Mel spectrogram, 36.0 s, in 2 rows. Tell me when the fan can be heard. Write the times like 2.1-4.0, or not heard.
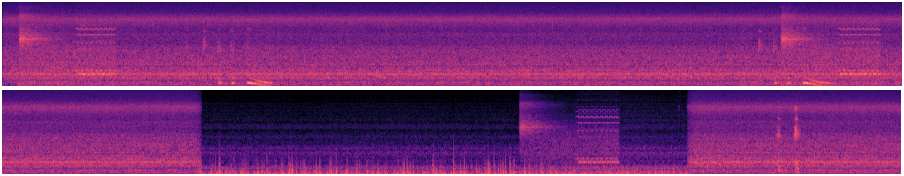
0.0-35.9.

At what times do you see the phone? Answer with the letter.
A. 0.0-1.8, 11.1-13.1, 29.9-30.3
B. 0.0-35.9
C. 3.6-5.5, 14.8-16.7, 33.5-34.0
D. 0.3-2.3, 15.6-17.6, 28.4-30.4
D.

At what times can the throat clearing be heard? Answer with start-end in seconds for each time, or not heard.
3.6-5.5, 14.8-16.7, 33.5-34.0.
